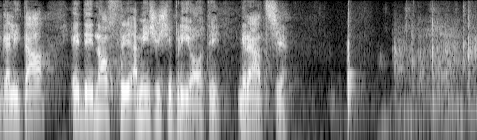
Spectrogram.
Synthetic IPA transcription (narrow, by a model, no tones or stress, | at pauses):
kalit̪aed̪ːejnɔst̪ɾiamiːt͡ʃit͡ʃipɾiɔːt̪iɡɾat̪sːje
